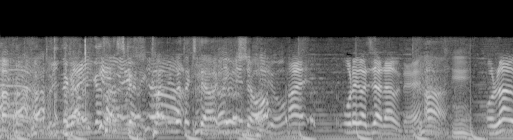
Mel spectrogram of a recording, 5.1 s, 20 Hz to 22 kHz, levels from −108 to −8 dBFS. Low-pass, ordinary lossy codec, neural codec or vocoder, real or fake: 7.2 kHz; none; none; real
